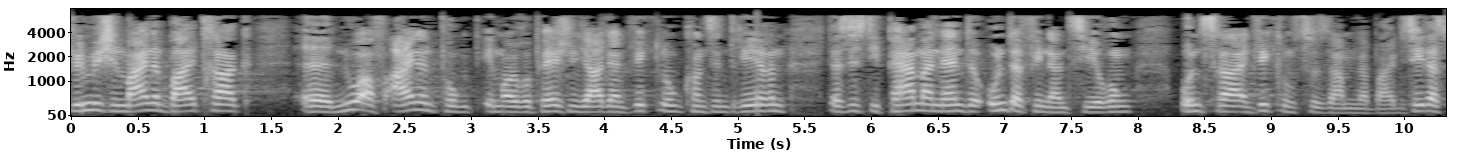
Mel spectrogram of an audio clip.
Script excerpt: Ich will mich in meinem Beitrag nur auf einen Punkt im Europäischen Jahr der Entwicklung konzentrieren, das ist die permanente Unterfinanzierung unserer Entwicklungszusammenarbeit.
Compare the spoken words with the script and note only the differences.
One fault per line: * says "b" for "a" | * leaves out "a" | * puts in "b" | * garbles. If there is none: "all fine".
all fine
